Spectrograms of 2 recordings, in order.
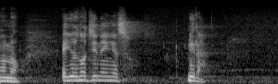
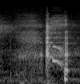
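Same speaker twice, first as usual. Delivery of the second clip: risa aguda; 4 dB quieter than usual. Real, not acted. Risa aguda tras amén.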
